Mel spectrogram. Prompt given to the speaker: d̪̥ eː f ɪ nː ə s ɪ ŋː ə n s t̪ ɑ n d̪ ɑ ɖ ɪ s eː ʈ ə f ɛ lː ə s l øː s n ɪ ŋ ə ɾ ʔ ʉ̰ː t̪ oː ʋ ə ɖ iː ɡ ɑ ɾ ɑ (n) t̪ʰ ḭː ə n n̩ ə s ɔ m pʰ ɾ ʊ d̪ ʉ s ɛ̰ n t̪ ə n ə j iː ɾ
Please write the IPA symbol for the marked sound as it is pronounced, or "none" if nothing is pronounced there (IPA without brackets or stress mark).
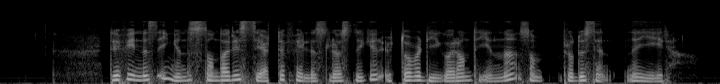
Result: n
